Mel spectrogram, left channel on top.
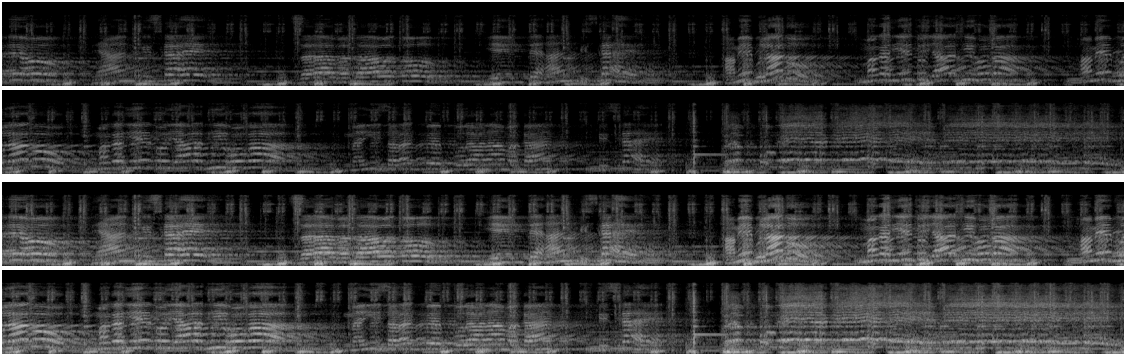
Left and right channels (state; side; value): quieter; left; 9.5 dB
